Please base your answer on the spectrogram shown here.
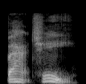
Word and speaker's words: Bacci: He introduces himself as Cardinal Bacci. Pronounced Bacci, he insists, though the Roman dialect has already nicknamed him Cardinale Basixia, loosely Uncle Bubble.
